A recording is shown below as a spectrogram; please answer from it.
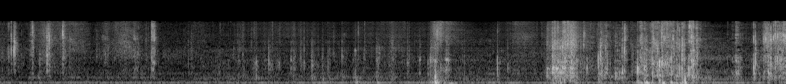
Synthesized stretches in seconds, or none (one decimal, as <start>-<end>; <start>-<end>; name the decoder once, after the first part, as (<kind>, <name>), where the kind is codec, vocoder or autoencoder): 2.4-5.9 (codec, DAC)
